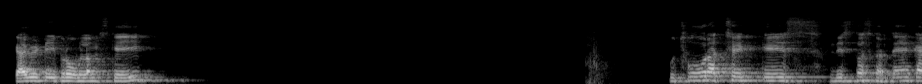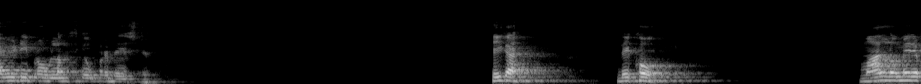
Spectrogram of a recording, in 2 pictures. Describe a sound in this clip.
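A young man speaks calmly, close by, in short bursts with pauses.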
